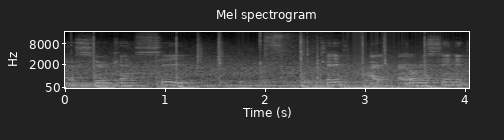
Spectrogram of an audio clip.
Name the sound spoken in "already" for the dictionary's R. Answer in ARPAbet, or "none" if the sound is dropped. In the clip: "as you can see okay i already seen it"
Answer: none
